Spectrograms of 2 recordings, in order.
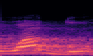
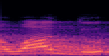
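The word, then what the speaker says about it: وَضوء: Ismun lima yatawad Bih kalau harakatnya Wadu atau bacanya Wadu bukan wudu ng kalau bacanya Wadu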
